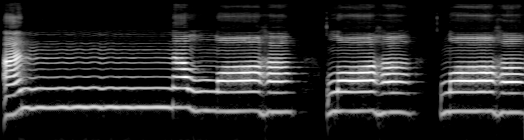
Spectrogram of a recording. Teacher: حرف کے اوپر زبر یا پیش ہے تو لفظ اللہ کا لام کو موٹا پڑھیں گے، اور اگر اس حرف کے نیچے زیر ہے تو لفظ اللہ کا لام کو باریک پڑھیں گے۔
